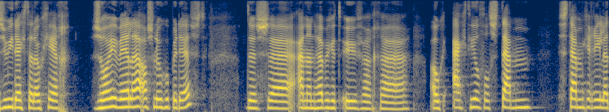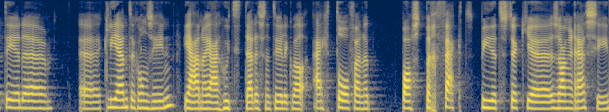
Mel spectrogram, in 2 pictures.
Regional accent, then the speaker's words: Limburg, Netherlands; accent: Limburgish; mijn Limburgse accent

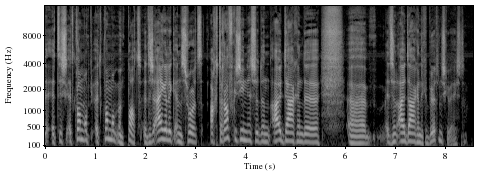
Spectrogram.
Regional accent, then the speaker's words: Limburg, Netherlands; accent: Limburgish; Maar mijn vrouw die heeft me laatst beticht dat mijn accent aan het veranderen was.

